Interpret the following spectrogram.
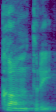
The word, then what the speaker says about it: country: دولة يعني country، الاو هنا سايلنت، والسي بنطقها ك، واليو يبقى كم، والتي مع الار بنطقها ترا.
